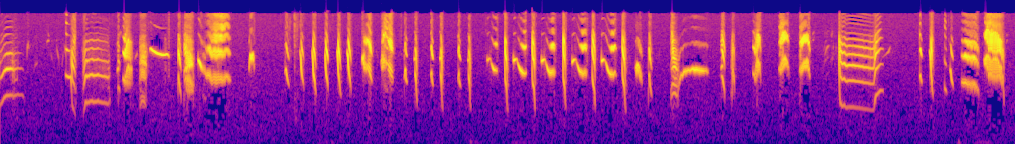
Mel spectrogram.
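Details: Common linnet, one of two decoy birds singing live in differing styles: a rapid, varied run of high twittering notes, sharp clicks, buzzy trills and upslurred whistles, nearly unbroken over ten seconds in a quiet setting.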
